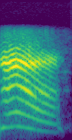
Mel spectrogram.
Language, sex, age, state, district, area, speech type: Bengali, female, 30-45, West Bengal, Paschim Medinipur, rural, conversation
